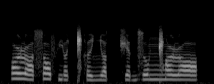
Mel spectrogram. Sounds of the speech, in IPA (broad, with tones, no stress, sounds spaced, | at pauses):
ɔ˦ ɭ ɒ˨ s ɔ˦ f j ə˨ ǁʰ ə˨ ʎ ɒ˨ t t͡ʃ ə˨ d͡z o˦ ŋ͡ǁ ɒ˦ ɭ ɒ˦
